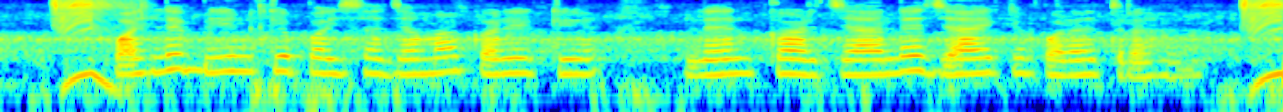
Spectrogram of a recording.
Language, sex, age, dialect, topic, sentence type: Magahi, female, 25-30, Western, banking, statement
